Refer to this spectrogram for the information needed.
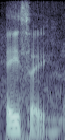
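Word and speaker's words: Èze: It's E-Z-E, Ace, I think they pronounce it.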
